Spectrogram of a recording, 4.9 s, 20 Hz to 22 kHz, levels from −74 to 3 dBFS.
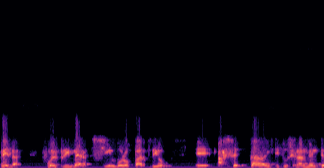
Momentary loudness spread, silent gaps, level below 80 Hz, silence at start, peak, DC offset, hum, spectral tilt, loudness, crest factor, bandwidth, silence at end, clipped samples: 6 LU; none; -52 dBFS; 0 s; -6 dBFS; under 0.1%; none; -5 dB/octave; -24 LUFS; 18 dB; 7.2 kHz; 0 s; under 0.1%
